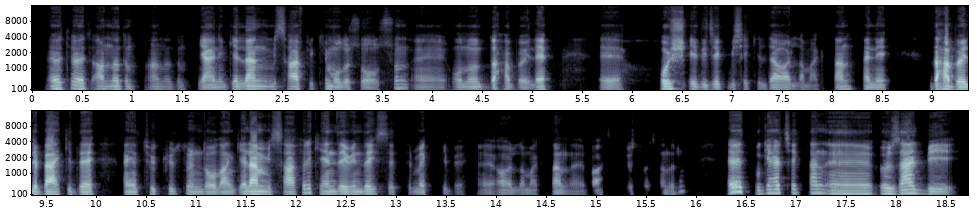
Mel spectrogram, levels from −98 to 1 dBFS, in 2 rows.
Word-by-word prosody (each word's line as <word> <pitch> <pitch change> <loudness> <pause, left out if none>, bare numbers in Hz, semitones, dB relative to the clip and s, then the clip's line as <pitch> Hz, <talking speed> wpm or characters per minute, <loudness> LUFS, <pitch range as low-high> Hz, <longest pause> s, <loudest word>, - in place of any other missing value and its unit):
Evet, 130 +2 -1
evet. 125 -3 +1
Anladım, 115 -1 -6
anladım. 105 -1 -16
Yani, 100 +1 +1
gelen 115 +2 +3
misafir 110 0 -2
kim 115 -2 -9
olursa 100 -1 -8
olsun, 155 - -11
eee, 100 0 -14
onu 100 0 -7
daha, 110 -4 -2
böyle, 105 +4 0 0.5
eee, - - -7 0.4
hoş 120 +1 +3
edecek 105 -1 -5
bir 100 - -14
şekilde 90 0 -10
ağırlamaktan, 90 +5 -6
hani, 95 -2 -4 0.5
daha - - +8
böyle 105 -1 +5
belki 110 +1 +6
de 105 -1 +3 0.3
hani 100 0 -2
Türk 110 +3 -11
kültüründe 105 -1 -8
olan, 100 0 -1
gelen 110 +4 +8
misafiri 105 - 0
kendi 110 -5 -2
evinde 105 +1 +2
hissettirmek 100 -2 -12
gibi, - - -23
eee, 90 - -18
ağırlamaktan, 90 0 -11
eee, - - -20
bahsediyorsun - - -17
sanırım. 215 - -18 0.4
Evet, 205 -1 +4
bu 130 - -9
gerçekten, 165 +1 -1
eee, 125 -2 -1
özel 130 +3 +4
bir, 105 -4 -1
105 Hz, 145 wpm, -29 LUFS, 100-120 Hz, 0.5 s, daha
